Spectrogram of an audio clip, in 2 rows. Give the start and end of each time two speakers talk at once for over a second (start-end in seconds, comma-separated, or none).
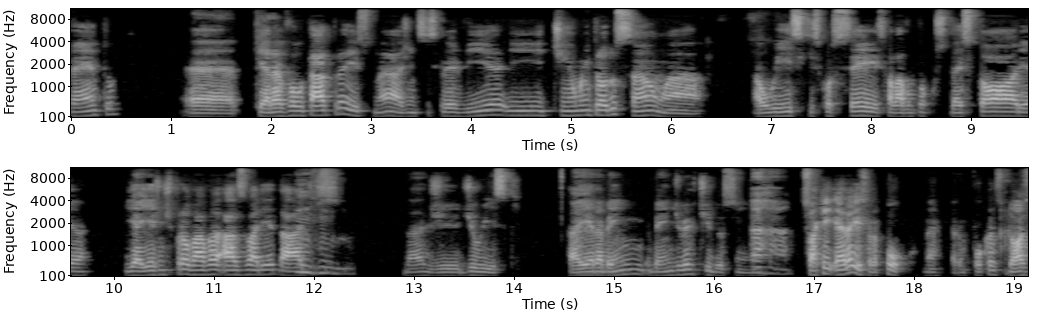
none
